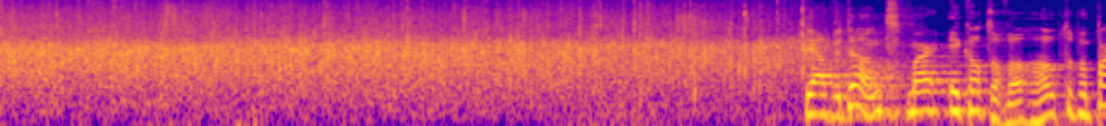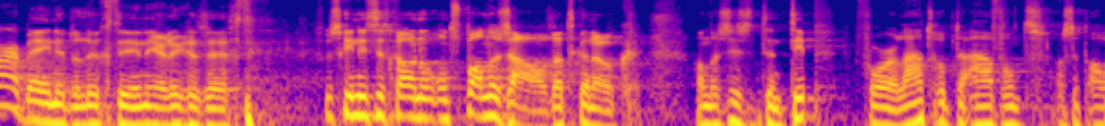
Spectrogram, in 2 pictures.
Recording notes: Live in Tivoli, Utrecht.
